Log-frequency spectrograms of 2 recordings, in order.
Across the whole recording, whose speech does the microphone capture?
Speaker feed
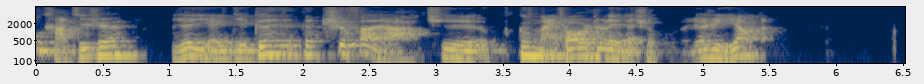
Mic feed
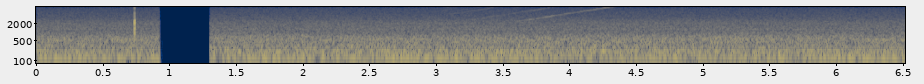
neither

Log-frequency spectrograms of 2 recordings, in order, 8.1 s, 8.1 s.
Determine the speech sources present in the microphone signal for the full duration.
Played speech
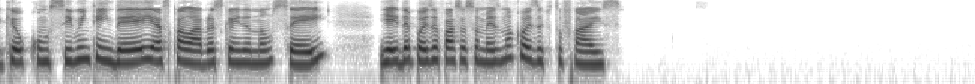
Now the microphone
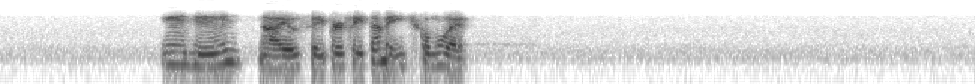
user only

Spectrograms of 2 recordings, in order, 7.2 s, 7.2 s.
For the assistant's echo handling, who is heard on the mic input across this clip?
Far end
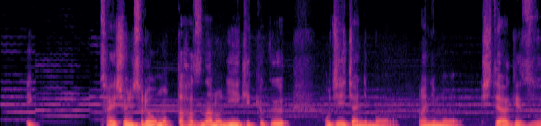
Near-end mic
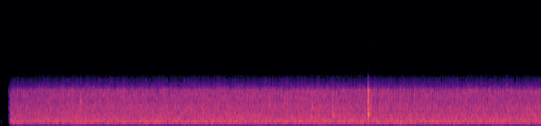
neither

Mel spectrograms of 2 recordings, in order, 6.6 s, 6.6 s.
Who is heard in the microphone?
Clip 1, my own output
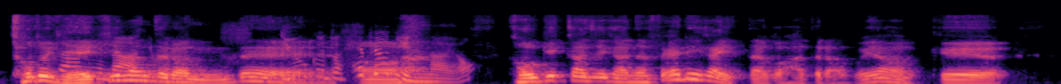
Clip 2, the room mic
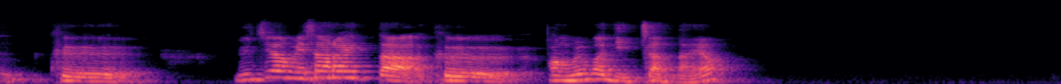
user only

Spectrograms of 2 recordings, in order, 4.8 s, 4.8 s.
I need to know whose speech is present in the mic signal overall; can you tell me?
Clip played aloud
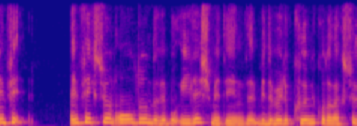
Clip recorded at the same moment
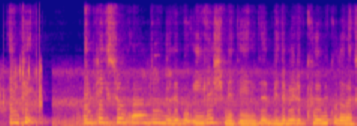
echo only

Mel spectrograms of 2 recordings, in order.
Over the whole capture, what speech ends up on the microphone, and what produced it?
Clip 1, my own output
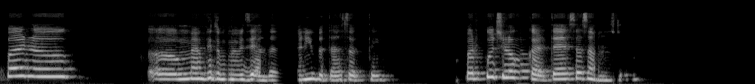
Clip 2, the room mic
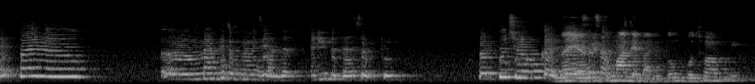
both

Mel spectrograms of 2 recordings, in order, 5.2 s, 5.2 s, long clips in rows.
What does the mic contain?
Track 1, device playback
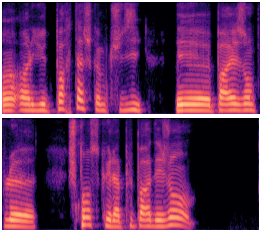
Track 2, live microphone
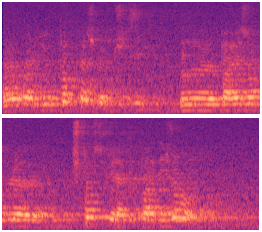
echo only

